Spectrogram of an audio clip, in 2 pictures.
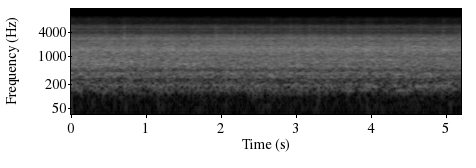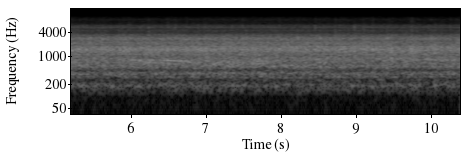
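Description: Concert audience applauding steadily, a dense unbroken clapping right after the orchestral music ends.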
